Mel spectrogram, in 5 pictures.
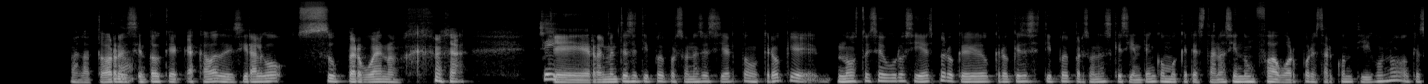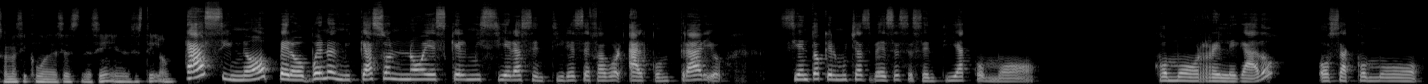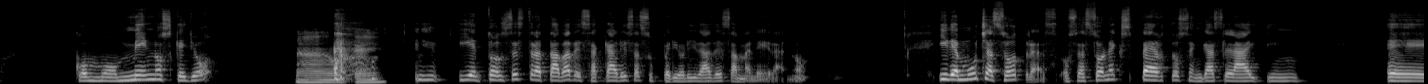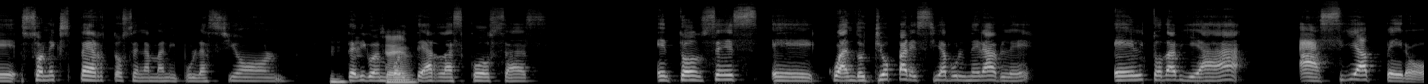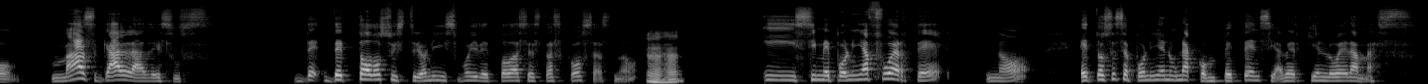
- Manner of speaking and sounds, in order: chuckle; other background noise; cough; throat clearing; in English: "gaslighting"
- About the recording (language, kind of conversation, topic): Spanish, podcast, ¿Qué papel juega la vulnerabilidad al comunicarnos con claridad?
